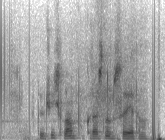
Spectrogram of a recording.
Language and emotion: Russian, neutral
